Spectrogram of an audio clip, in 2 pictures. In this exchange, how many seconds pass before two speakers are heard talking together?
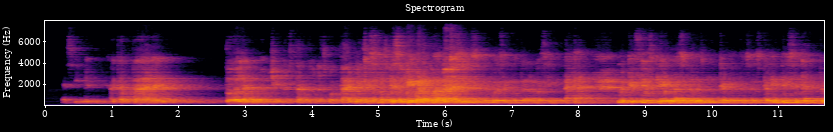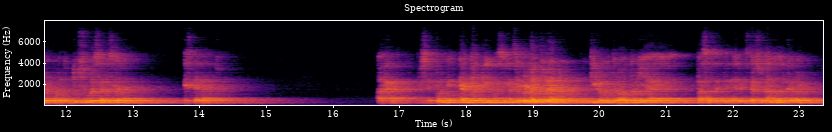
4.6 s

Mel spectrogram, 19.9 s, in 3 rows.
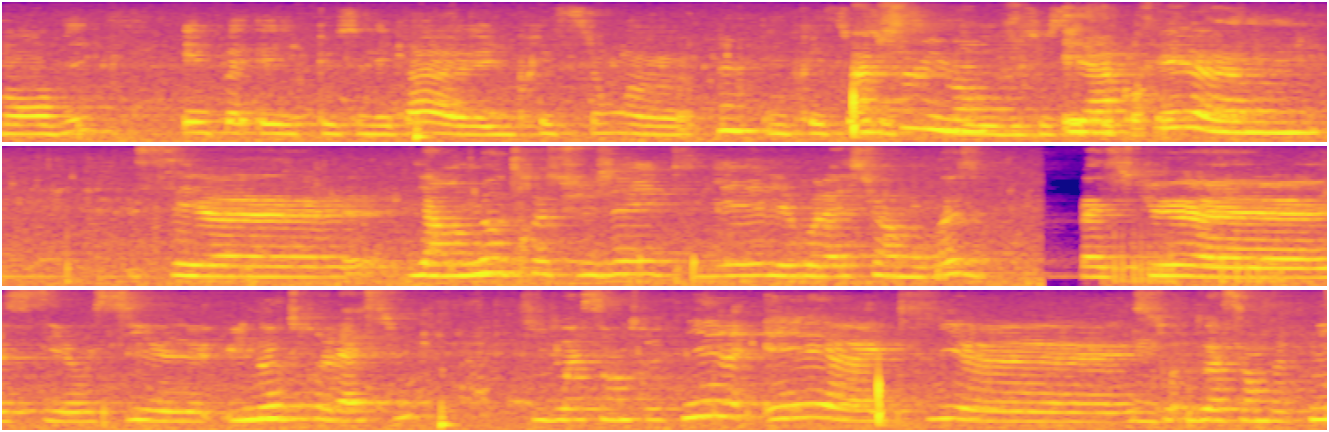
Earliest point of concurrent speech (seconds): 4.2 s

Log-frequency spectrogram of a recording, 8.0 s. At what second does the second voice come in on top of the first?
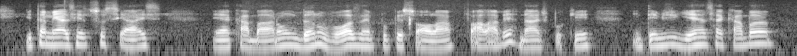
none

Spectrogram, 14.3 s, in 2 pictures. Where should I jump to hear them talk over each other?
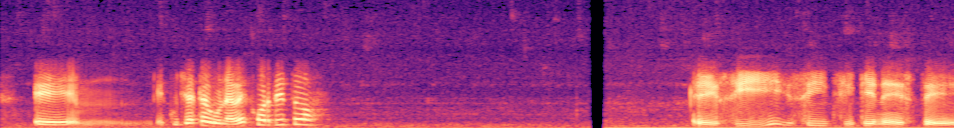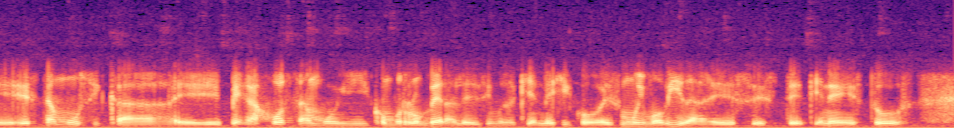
none

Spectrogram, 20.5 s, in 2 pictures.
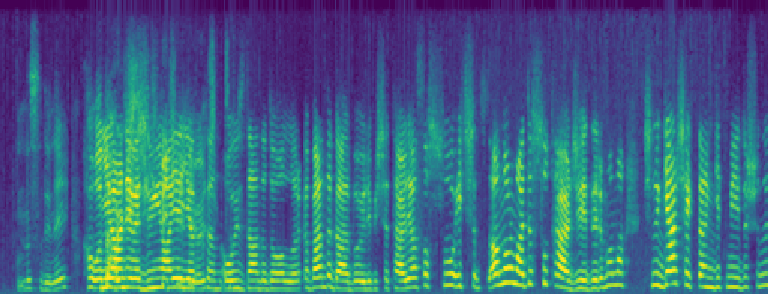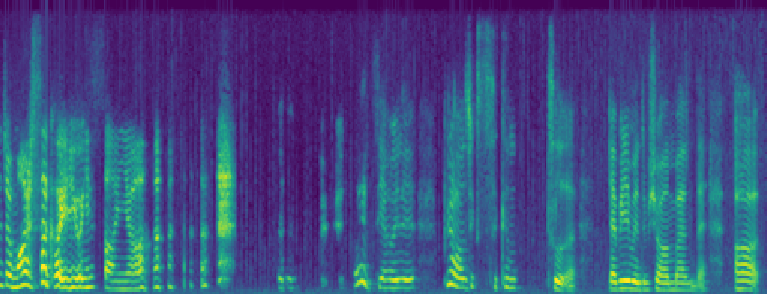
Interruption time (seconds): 1.3 s

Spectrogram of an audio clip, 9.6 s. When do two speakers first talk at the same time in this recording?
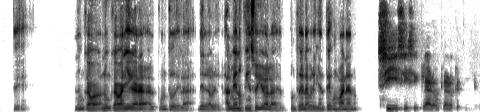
none

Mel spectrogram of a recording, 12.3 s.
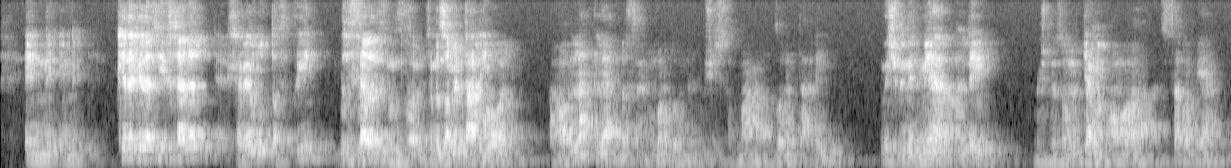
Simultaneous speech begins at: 3.4 s

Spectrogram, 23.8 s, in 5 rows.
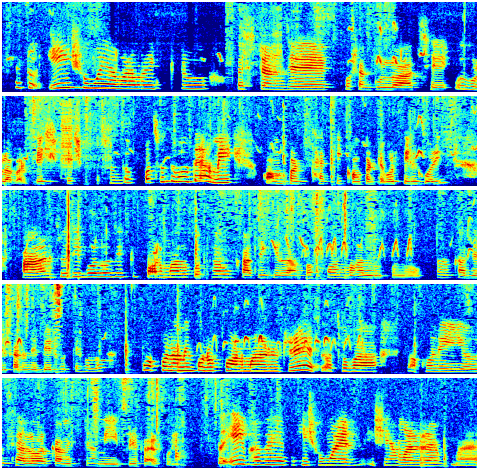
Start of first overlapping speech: none

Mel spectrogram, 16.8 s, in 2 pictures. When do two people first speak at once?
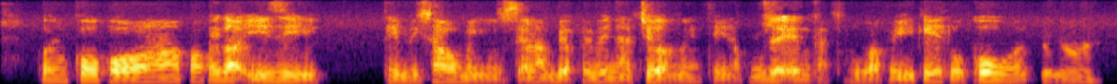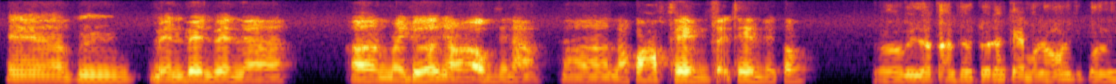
none

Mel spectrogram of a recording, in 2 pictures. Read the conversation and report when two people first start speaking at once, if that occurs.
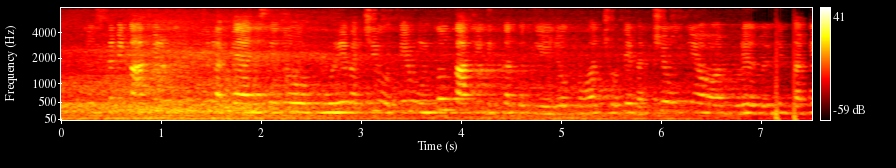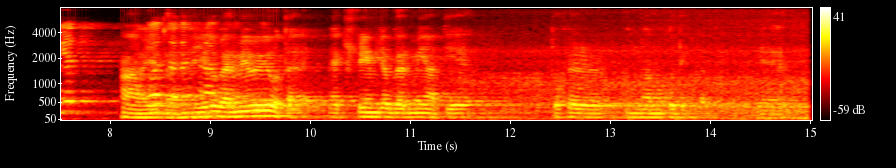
8.4 s

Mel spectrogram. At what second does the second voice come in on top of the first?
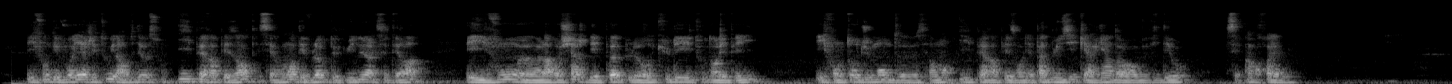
none

